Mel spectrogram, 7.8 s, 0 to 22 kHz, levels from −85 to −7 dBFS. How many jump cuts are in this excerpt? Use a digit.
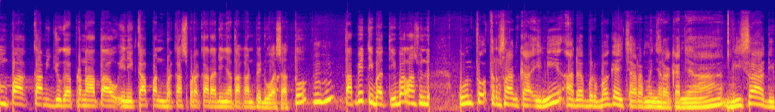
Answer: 1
